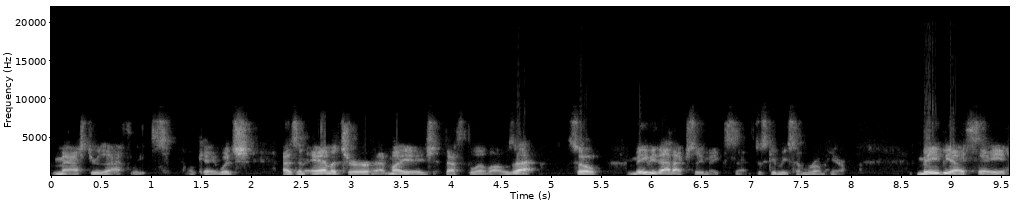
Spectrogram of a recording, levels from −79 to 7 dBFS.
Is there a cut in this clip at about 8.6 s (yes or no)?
no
